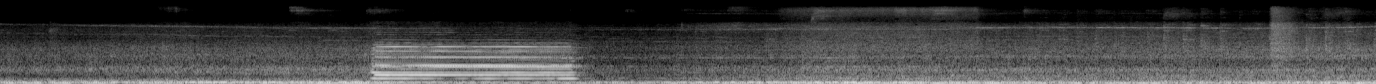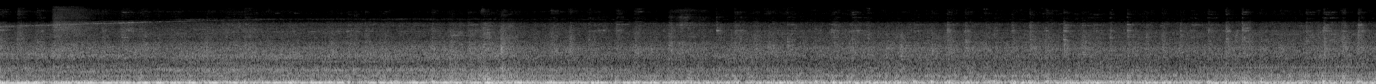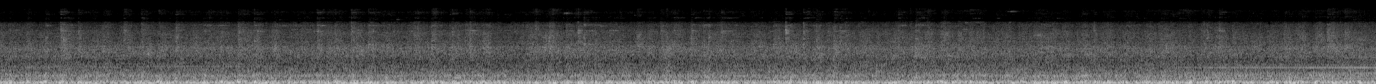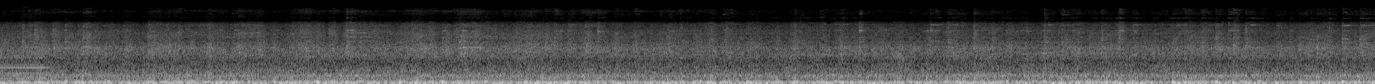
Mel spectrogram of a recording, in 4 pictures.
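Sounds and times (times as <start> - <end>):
train horn blast: 3.6 - 6.1, 39.2 - 42.0.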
